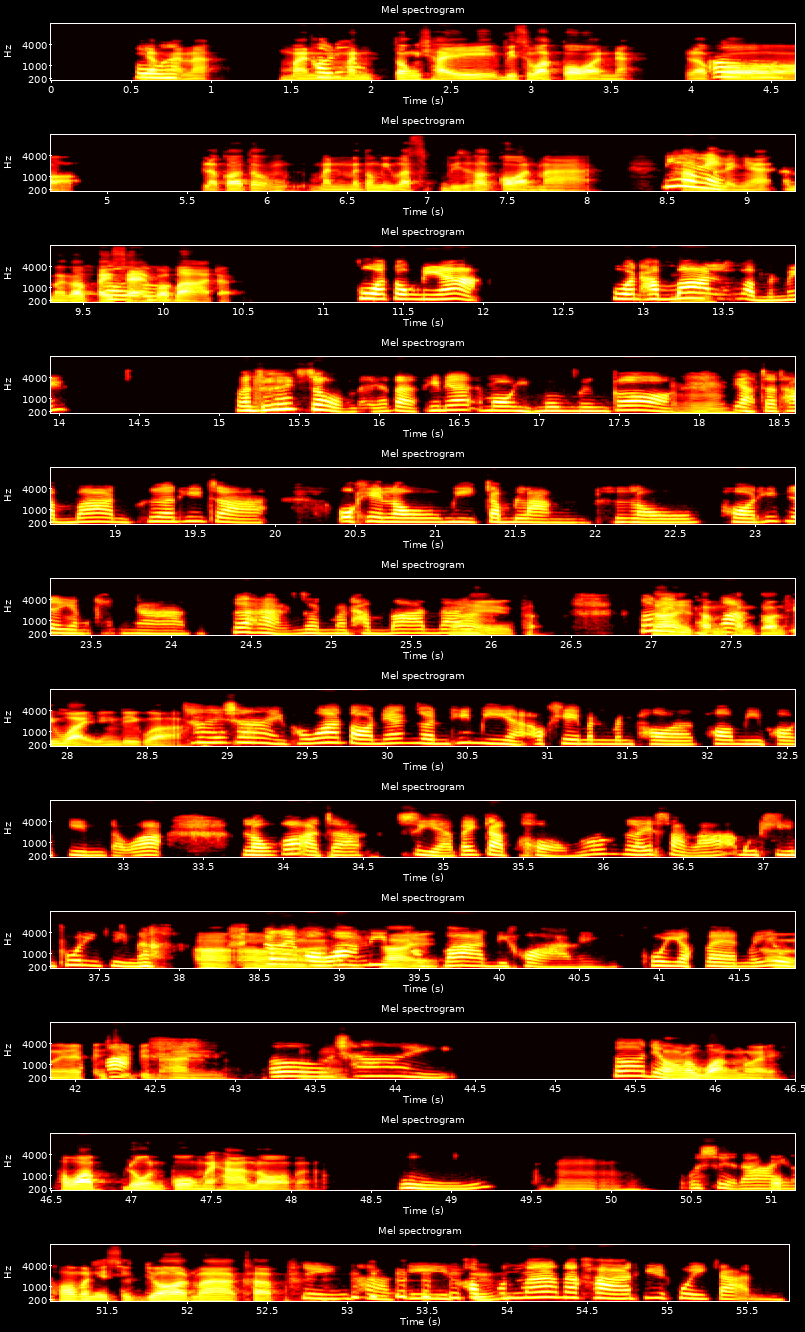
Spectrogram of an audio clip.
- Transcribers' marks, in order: laughing while speaking: "นะ"; laugh; other background noise
- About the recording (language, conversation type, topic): Thai, unstructured, เงินออมคืออะไร และทำไมเราควรเริ่มออมเงินตั้งแต่เด็ก?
